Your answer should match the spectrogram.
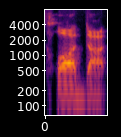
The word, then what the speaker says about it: Claude: AI website and then Claude is just claw.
